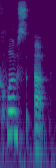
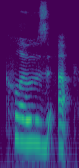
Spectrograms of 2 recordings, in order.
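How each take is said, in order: First: The word close ends with an s sound. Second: The word close ends with a z sound. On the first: A shot taken near the subject. The speaker calls it wrong. "I read this and I said close up" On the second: To shut a shop at the end of the day. The speaker calls it right. "you pronounce it with a Z"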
